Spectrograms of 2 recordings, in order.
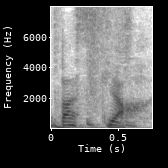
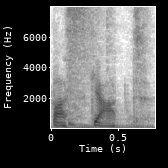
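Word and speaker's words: Basquiat: mother my name is Basia he would pronounce in the French manner not Basa gaap As Americans would say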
